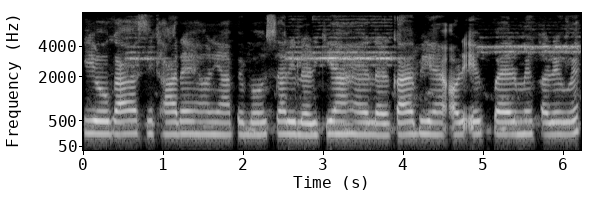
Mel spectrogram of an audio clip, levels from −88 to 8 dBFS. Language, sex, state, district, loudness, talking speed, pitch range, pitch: Hindi, female, Bihar, Kishanganj, -16 LUFS, 195 wpm, 235-245 Hz, 240 Hz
